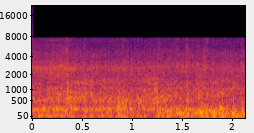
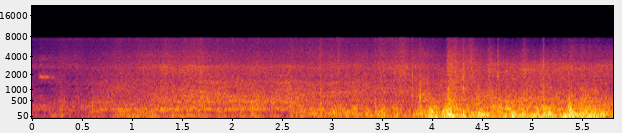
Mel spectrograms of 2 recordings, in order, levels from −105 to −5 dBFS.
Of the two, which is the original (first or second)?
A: first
